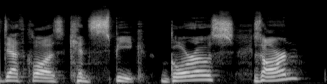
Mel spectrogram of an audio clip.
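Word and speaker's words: Xarn: claws can speak goros zarn x-a-r-n zarn I'm gonna that's how I'm gonna pronounce it um they can speak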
